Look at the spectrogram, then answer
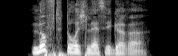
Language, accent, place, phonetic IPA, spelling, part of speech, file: German, Germany, Berlin, [ˈlʊftdʊʁçˌlɛsɪɡəʁə], luftdurchlässigere, adjective, De-luftdurchlässigere.ogg
- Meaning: inflection of luftdurchlässig: 1. strong/mixed nominative/accusative feminine singular comparative degree 2. strong nominative/accusative plural comparative degree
